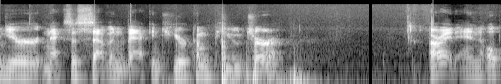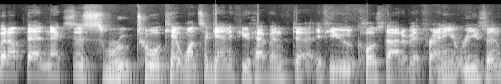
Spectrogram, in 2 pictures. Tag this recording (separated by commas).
inside a small room, Speech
